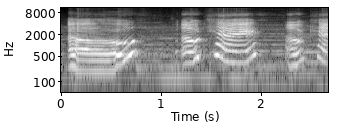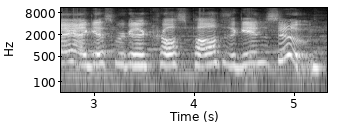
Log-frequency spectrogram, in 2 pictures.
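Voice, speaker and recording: A woman's voice: high voice, animated, slow pace, sharp tone, soft background music, rough recording. A woman giving casual reaction commentary while she plays a video game. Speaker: gaming streamer.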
